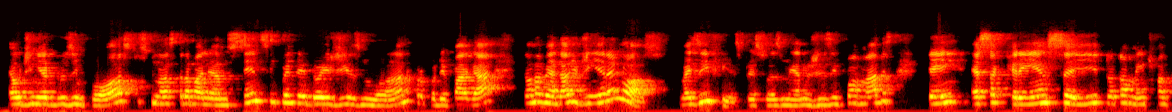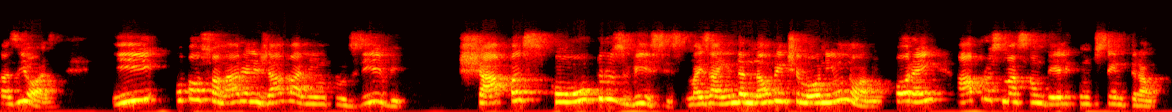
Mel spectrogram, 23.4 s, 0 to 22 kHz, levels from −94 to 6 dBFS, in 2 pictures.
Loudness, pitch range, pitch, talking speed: -23 LUFS, 205-290 Hz, 240 Hz, 150 wpm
